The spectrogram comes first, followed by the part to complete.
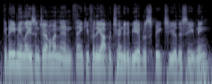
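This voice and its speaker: A man's voice: on the high side, fairly even intonation, racing, a little hiss or hum. A man, a lawyer and judicial candidate, giving a campaign introduction with hesitant stumbles and repeats. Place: live candidate forum.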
